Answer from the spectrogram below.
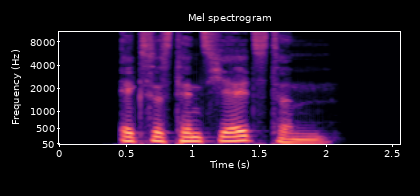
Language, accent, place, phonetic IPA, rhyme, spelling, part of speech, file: German, Germany, Berlin, [ɛksɪstɛnˈt͡si̯ɛlstəm], -ɛlstəm, existentiellstem, adjective, De-existentiellstem.ogg
- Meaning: strong dative masculine/neuter singular superlative degree of existentiell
